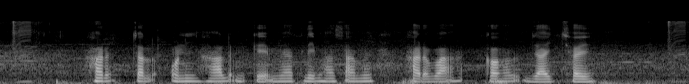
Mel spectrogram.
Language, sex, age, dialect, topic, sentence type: Maithili, male, 18-24, Southern/Standard, agriculture, statement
